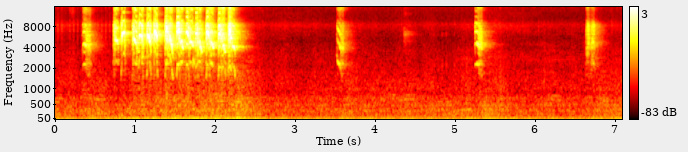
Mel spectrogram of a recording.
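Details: Sunbird calling to its companions, described as starting to call energetically: one dense, very high rapid trill of about a second and a half, followed by three short, isolated high chirps spaced a couple of seconds apart.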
